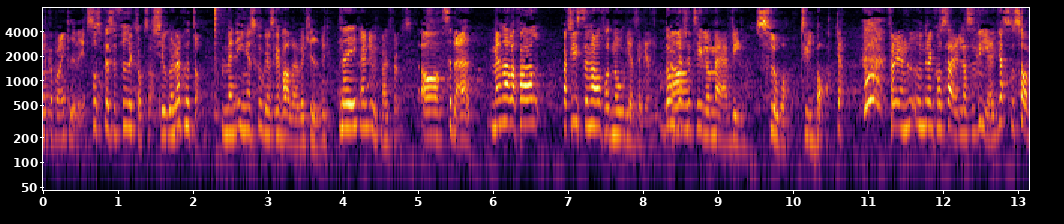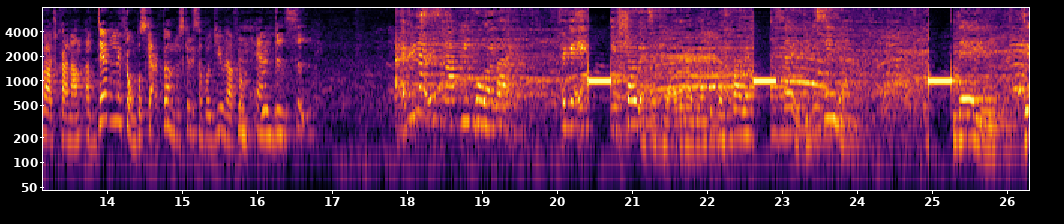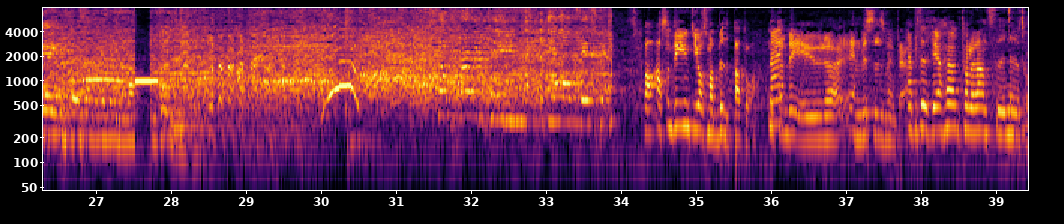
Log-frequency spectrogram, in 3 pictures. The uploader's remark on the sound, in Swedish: Live från WOW. Under Way out west.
